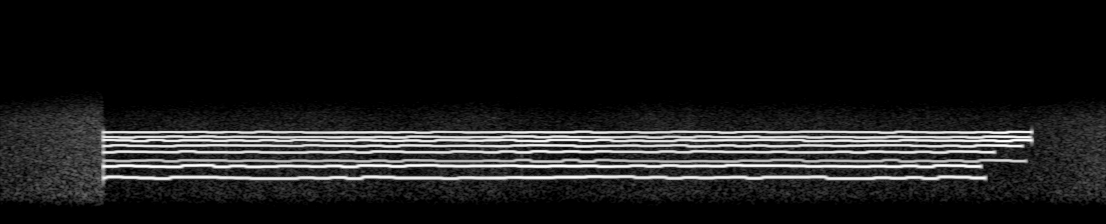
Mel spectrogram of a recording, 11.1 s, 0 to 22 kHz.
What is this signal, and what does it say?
FT8 (several signals at once), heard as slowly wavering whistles, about 6.25 baud.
